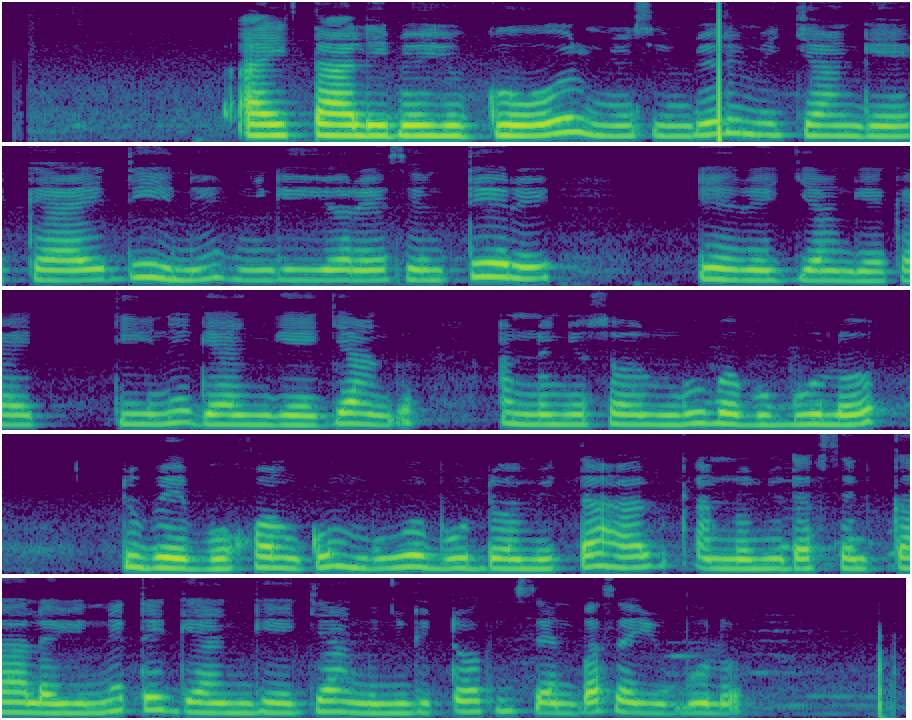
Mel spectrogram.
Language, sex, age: Wolof, female, 18-24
